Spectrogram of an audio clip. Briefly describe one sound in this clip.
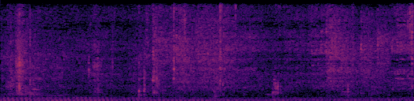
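A monkey's feet patter over dry leaves and gravel.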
